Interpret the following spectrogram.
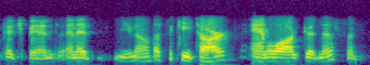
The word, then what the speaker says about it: Keytar: Well, I mean, there'll be a heavy focus on Keytar, because it rhymes with guitar.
